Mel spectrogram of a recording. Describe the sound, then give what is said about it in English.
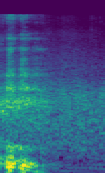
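A short burst of many hands clapping together, a dense crackling wash of applause that swells briefly at the start and then thins out quickly into a soft hiss, as listeners clap to show they are ready to receive God's word. “Clap your hands if you're ready to receive God's word.”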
